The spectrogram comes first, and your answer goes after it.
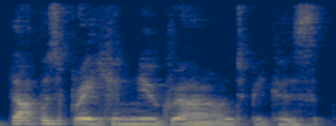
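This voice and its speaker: A woman's voice: low voice, steady tone, a little slow, mellow. A woman in her sixties from Liverpool with a Liverpool accent, chatting in an interview and telling anecdotes with frequent laughs. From Liverpool, England. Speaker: actress being interviewed. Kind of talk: casual storytelling interview.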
